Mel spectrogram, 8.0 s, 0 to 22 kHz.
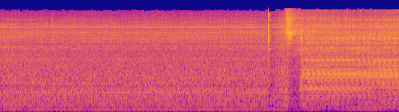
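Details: Trane WCY030 heat pump with 2940 defrost control, forced defrost test: steady compressor hum, then a sharp click and short refrigerant whoosh as the tone shifts. Normal reversing valve changeover coming out of defrost back into heat.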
